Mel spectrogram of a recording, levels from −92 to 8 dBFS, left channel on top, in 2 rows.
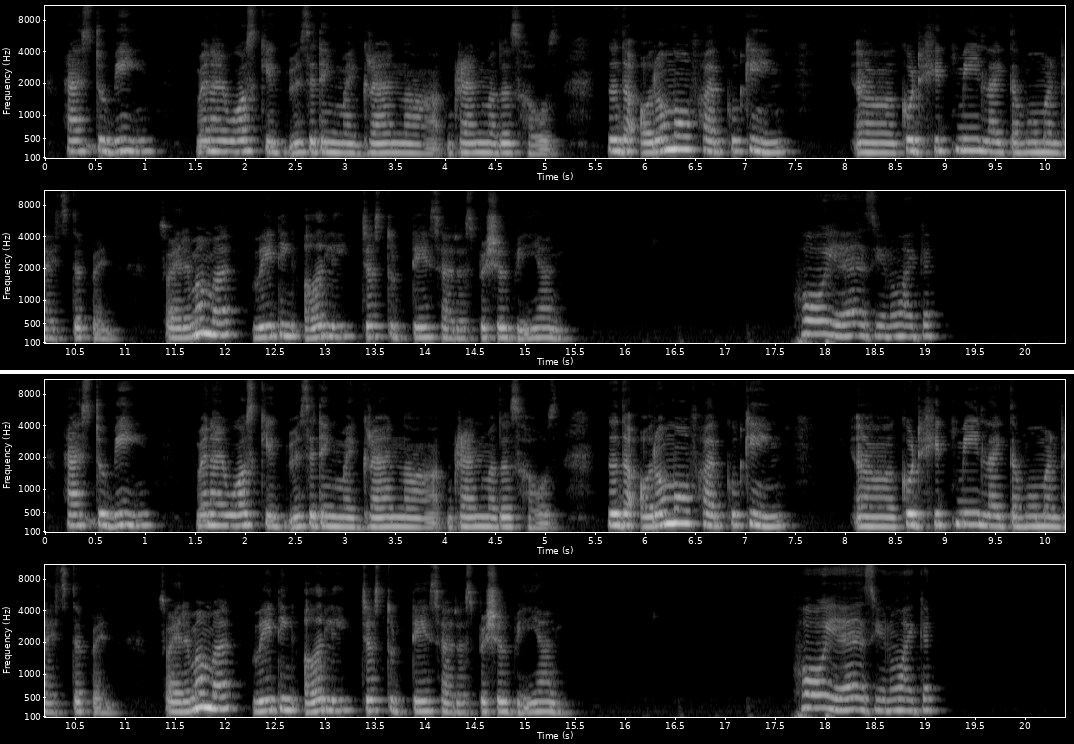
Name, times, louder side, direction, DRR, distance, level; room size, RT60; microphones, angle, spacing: voice 1, 0.2-1.1 1.5-5.1 5.6-7.4 8.1-10.9 11.4-15.4, right 2 dB, 25° right, 0.9 m, -29 dB
voice 2, 17.7-19.0, right 1 dB, 75° right, 0.6 m, -32 dB
4.1 x 2.9 x 2.9 m
head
